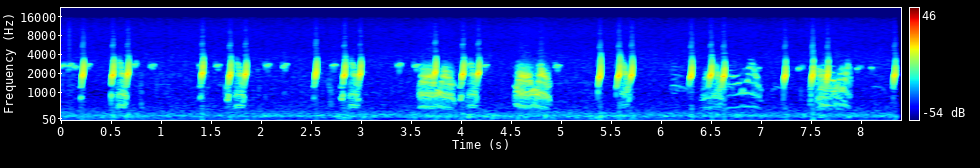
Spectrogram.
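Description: Quail give sharp, clipped notes mixed with harsh, squawky bursts and a wavering, nasal call, coming in quick irregular runs from several birds.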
